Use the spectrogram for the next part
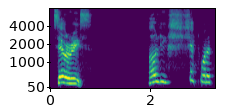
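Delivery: high, excited outburst at a try; real astonished excitement. Real, not acted. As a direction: cry out in stunned delight, high-pitched. Live reaction to a try.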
